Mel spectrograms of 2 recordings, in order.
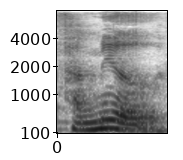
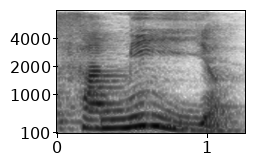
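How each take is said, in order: First: The ILL is pronounced as an l sound. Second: The ILL is pronounced as a y sound. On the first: The speaker calls it wrong. "and not" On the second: The speaker calls it right. "I L L generally in French is y"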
